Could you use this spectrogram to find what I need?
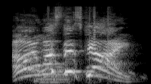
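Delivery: excited, high, loud, slow, drawn-out shout.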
